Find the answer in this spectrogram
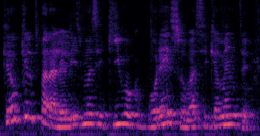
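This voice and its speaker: A man's voice: a little high, animated, fairly quick, mellow. A man on a political panel, arguing his point and listing dates and facts. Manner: argumentative, lists dates and facts. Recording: roomy echo with faint noise.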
